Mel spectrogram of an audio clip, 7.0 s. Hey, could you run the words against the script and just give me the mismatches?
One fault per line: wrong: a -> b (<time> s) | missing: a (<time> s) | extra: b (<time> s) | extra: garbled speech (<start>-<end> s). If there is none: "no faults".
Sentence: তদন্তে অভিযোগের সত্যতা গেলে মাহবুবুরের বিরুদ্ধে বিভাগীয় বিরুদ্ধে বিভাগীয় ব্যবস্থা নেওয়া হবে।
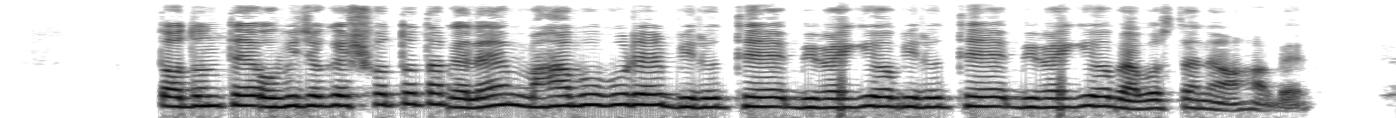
no faults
